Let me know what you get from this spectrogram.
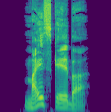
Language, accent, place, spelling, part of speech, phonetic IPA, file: German, Germany, Berlin, maisgelber, adjective, [ˈmaɪ̯sˌɡɛlbɐ], De-maisgelber.ogg
- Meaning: inflection of maisgelb: 1. strong/mixed nominative masculine singular 2. strong genitive/dative feminine singular 3. strong genitive plural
